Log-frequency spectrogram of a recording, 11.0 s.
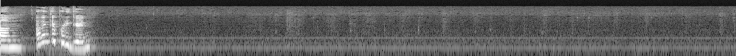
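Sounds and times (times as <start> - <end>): low electrical hum: 0.0 - 11.0
faint chewing clicks: 2.2 - 3.4, 4.0 - 11.0.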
